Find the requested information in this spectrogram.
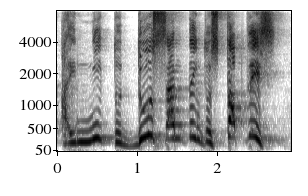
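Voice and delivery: slow, high, loud angry determination; worked-up vow to oneself; angry resolve. Retold or imitated. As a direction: punch it out, fed up and fuming. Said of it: "I was getting more and more angry".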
